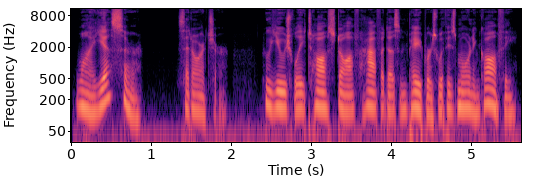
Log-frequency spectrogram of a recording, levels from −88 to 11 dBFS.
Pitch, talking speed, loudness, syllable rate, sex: 135 Hz, 180 wpm, -20 LUFS, 5.3 syllables/s, female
